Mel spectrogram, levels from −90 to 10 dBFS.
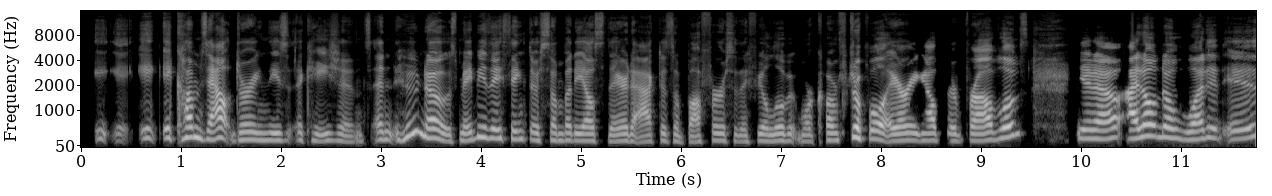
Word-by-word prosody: i 230 - -10
i 175 - -13 0.2
i 255 - -5
it 255 - -1
comes 265 -3 +3
out 210 - +5
during 200 0 -2
these 195 -1 -3
occasions, 180 -4 -8
and 210 -1 -4
who 280 - +1
knows, 245 - +2
maybe 205 +9 -1
they 245 -1 +1
think 225 -1 -5
there's 190 -4 -6
somebody 190 -1 -3
else 180 0 -2
there 175 +2 -2
to 180 - -4
act 160 +3 -3
as 180 -1 -8
a 170 - -6
buffer 160 +6 -4
so 175 -1 -14
they 160 -1 -9
feel 175 +3 -5
a - - -5
little 185 +1 -1
bit 180 - -8
more 165 0 -7
comfortable 225 +4 +2
airing 185 0 +1
out 190 0 0
their 180 -2 -6
problems, 215 - +3 0.5
you 240 0 0
know? 235 +3 +4
I 235 - +9
don't 305 +1 +6
know 270 -2 +3
what 215 +1 0
it 255 -2 -3
is, 240 +6 -2
195 Hz, 225 wpm, -22 LUFS, 180-235 Hz, 0.5 s, I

